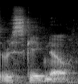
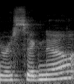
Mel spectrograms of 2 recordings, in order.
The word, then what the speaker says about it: Rescigno: Rescigno. Did I pronounce that right?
